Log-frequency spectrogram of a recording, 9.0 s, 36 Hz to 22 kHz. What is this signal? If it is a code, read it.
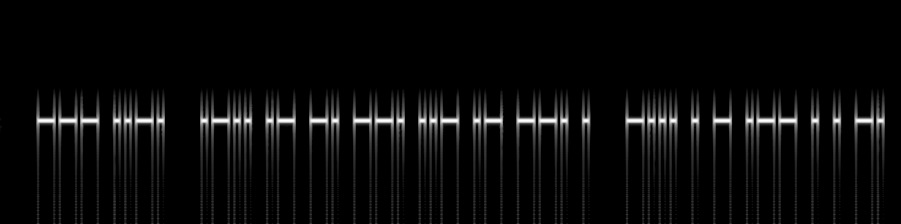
Morse code, heard as a keyed tone, about 22 wpm, 700 Hz. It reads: OF LANGUAGE BETWEEN
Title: Sentences from Top 500 Words 22wpm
